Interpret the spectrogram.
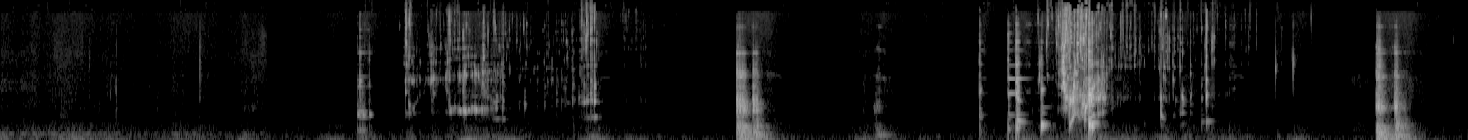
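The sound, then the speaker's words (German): A refill of a drink is poured into a glass, with soft trickling, a few drips and light clinks of glass in short bursts over a quiet, low hum. No one speaks. “Äh, soll ich dir nochmal nachschenken?”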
